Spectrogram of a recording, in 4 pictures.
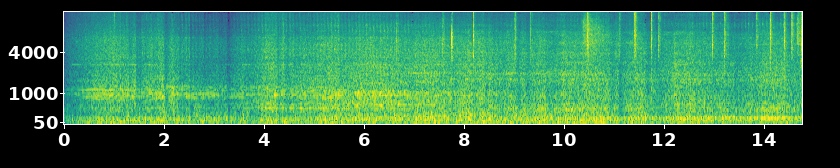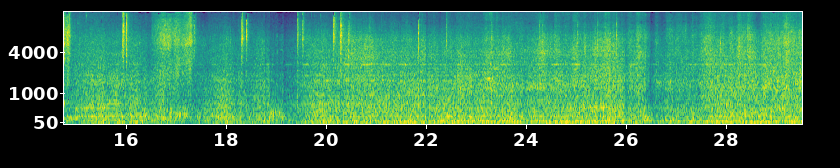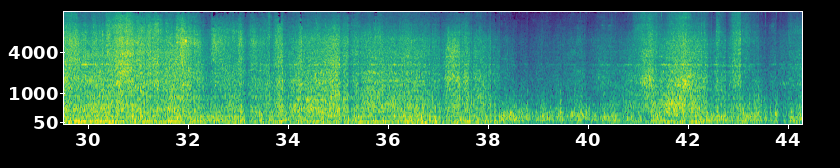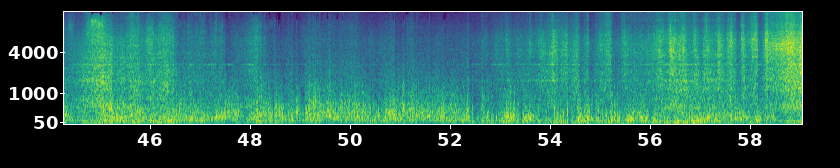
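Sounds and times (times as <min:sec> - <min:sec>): wheels clacking over rails: 0:00.0 - 0:38.3, 0:52.4 - 0:59.0
diesel locomotive engines droning: 0:00.0 - 0:59.0
train cars rumbling past: 0:00.0 - 0:59.0.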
